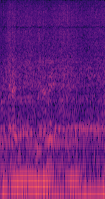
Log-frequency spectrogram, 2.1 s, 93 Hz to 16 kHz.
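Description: Off-road 4x4 engine running at low revs as the vehicle crawls through deep mud. Its note rises slightly about half a second in, holds for about a second, then drops back.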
